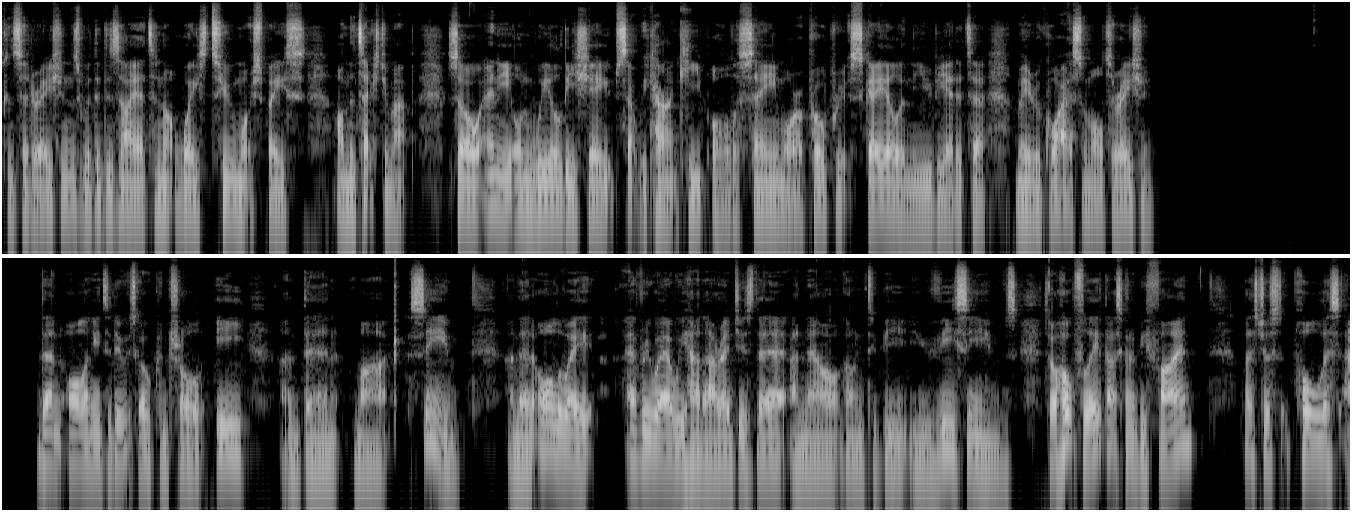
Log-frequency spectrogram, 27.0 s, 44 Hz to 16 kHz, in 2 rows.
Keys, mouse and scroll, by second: 1.0 right click, 1.8 alt+shift+middle click, 2.8 middle click, 6.0 middle click, 8.2 middle click, 8.4-9.6 middle drag, 10.9 middle click, 14.8-16.0 middle drag, 16.0 ctrl+e, 19.8 middle click, 21.8 a, 25.2-26.4 middle drag.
